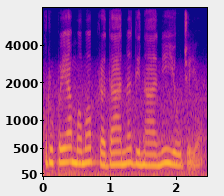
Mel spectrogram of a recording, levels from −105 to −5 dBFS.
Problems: low volume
